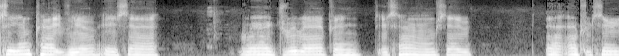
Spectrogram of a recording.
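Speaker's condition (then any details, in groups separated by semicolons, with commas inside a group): Spinal muscular atrophy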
